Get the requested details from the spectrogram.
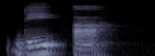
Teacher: de una sílaba que es una vocal eh cerrada tónica y la a es una vocal abierta en este caso atona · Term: yato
